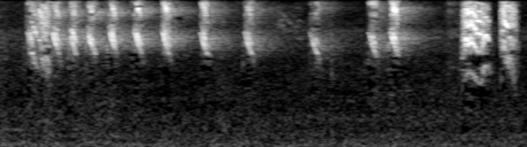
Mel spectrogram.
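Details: Female Double-collared Seedeater calling, a sound breeders use to stir a quiet male into song: a quick run of sharp, very high chirps, then more widely spaced chips, closing with a harsher buzzy double note.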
